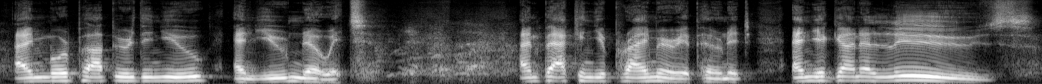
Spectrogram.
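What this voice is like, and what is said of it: Donald Trump impression. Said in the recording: “That was not Donald Trump. ... his Trump impression”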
